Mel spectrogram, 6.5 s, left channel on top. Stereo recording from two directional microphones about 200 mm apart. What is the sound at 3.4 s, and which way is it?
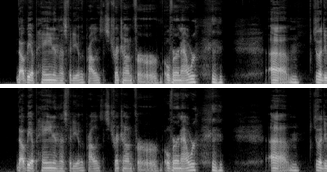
Speech, 15° left (ahead or behind).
